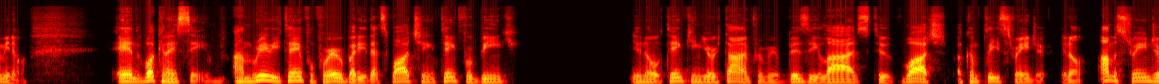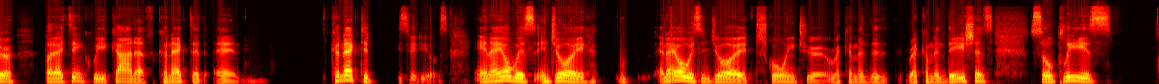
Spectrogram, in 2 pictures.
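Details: Mild stuttering in an adult man, a non-native English speaker, during an unedited live stream.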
